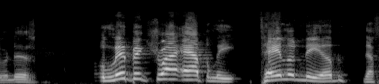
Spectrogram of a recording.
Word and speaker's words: Knibb: Olympic triathlete Taylor Knibb, that's how you say her name, is N-I-B-B.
